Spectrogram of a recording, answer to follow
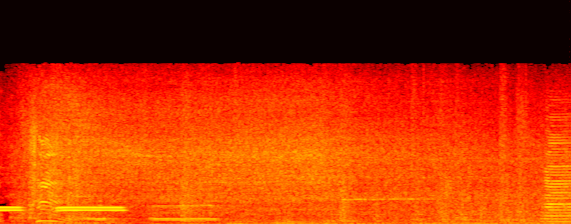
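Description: Animated steam engine setting off, heavily loaded: a low, uneven rumble of the engine and train getting under way. A few short steady tones sound in the first second and a half.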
